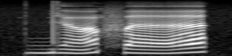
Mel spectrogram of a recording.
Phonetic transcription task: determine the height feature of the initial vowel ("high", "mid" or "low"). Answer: mid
